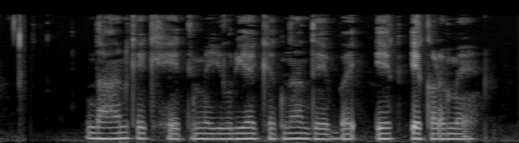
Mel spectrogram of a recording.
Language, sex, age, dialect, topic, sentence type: Magahi, male, 60-100, Central/Standard, agriculture, question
